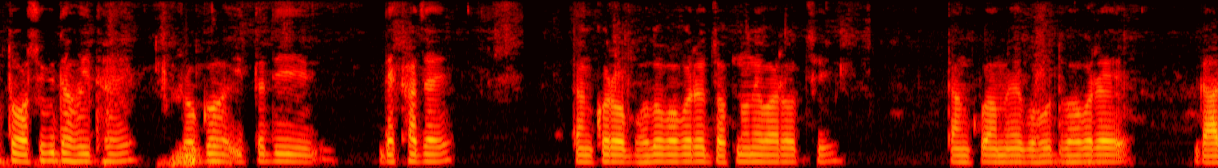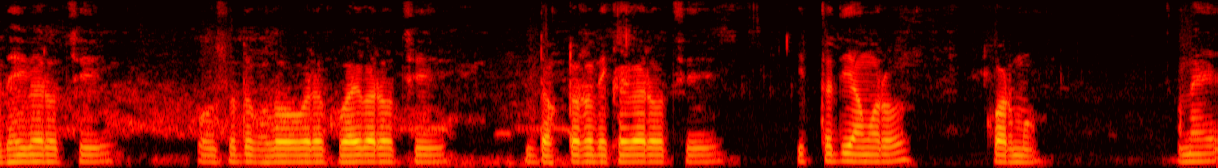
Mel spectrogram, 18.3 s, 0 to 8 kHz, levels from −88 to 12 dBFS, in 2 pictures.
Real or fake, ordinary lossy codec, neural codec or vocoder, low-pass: real; none; none; none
